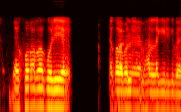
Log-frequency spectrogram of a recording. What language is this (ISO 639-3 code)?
asm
